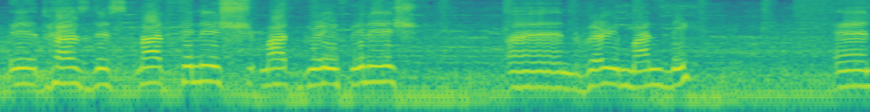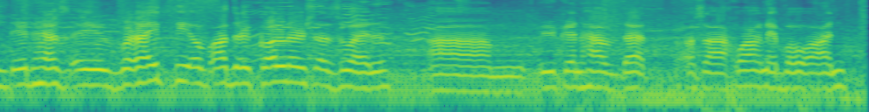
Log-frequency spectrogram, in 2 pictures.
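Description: Music plays in the background. The speech moves at a fairly slow pace, and the sound is dry with no echo. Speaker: motovlogger rider. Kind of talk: casual vlog chat, product review. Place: motorbike.

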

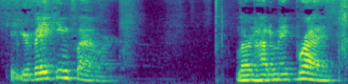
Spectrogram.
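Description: In an American accent, a woman talks at a moderate pace with a medium pitch and ordinary pitch variation. Her tone is dark and mellow, and somewhat breathy. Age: 50s. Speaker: homesteading vlogger. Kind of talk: casual chat; tutorial. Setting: home, recorded at night.

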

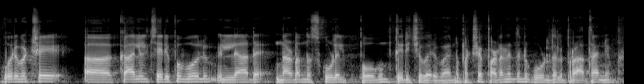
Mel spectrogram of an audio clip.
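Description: Against noticeable background noise, a man talks at medium pitch with fairly even intonation. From Kerala, Pathanamthitta. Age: 50s. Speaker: pastor. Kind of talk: testimony.

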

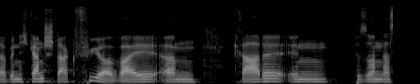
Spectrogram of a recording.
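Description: With a quiet background, a man speaks at a very slow pace. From northern Germany, Bremen; Germany. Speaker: former conversion therapy participant; guest. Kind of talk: panel discussion. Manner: hesitant, many fillers. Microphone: handheld.

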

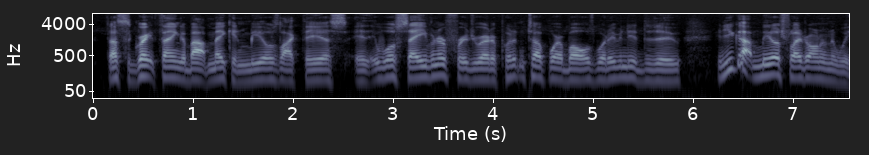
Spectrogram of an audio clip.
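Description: Over a quiet background, a man rushes along at a very fast pace in a dry sound with no echo. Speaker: home cooking channel host. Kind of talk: cooking tutorial chat. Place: garage.

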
